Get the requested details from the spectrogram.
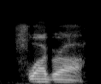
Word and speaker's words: foie gras: Foie gras. – Yeah. What? How do you say that? – Foie. F-O-I-E? – Foie?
